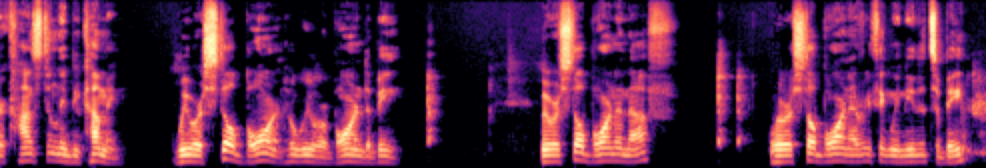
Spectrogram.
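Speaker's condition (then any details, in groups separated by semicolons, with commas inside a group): No condition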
